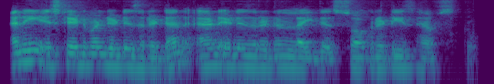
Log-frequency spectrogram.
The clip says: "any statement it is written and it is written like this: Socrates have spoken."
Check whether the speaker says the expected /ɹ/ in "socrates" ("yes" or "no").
yes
